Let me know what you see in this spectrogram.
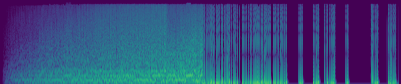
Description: Distortion Ascend To Static; Ascending; Blastwave

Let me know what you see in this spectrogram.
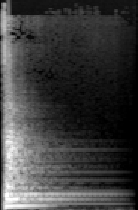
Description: RUBBER ON METAL HOLLOW

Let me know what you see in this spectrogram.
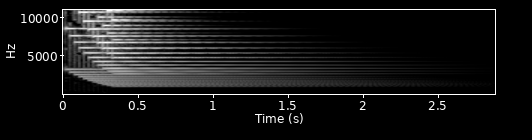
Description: Magical Bells, Magical Bells Wipe; Miscellaneous Musical; Blastwave

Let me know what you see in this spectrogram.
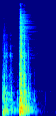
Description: Animal, Cage, Set, Down; Extermination Sound Effects; Insects

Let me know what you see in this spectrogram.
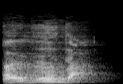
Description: Alien Ogre; Alien Sound Effects

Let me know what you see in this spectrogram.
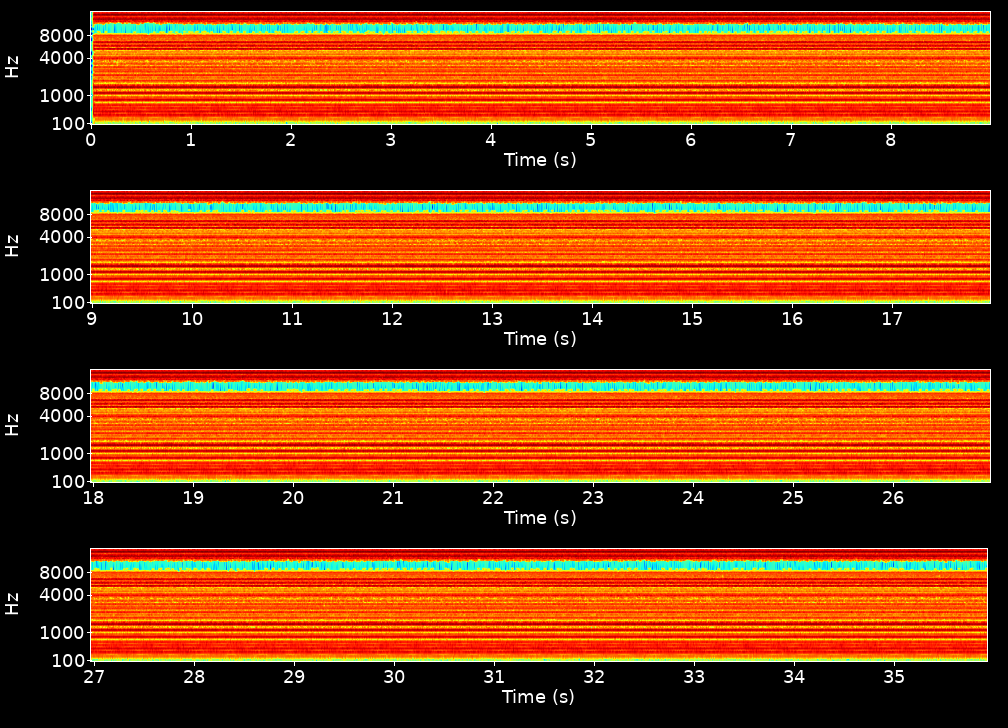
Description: Sci Fi Buzz Hum Ballast Electrical Loop; Tech; Blastwave

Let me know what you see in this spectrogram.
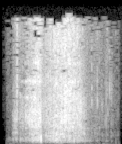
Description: Snow And Ice Ice Scrape Moderate; Sound Effects:Weather

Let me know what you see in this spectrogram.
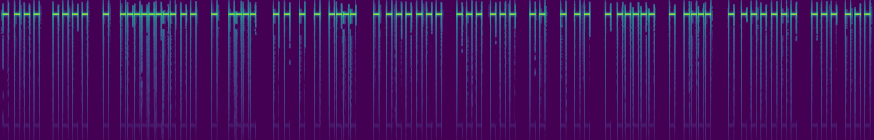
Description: Science Fiction Teletype Readout Beeps High Pitch; Communications

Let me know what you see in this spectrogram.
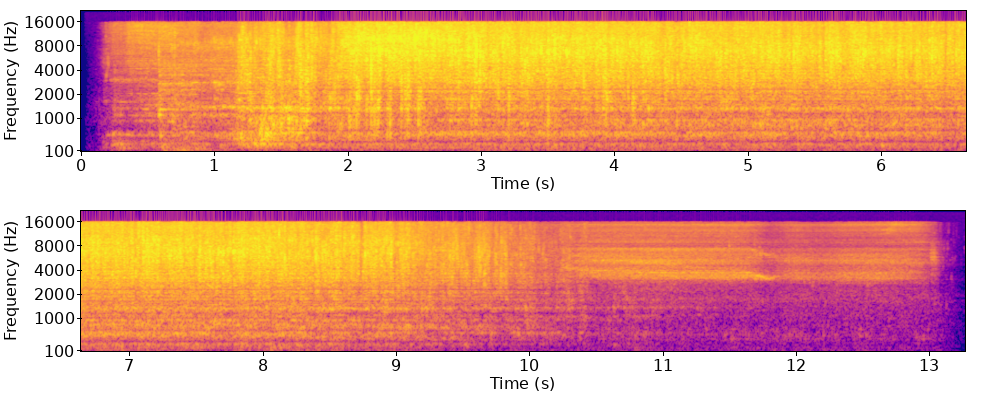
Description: Toilet Flush, Toilet Flush Public Bathroom; Bathroom (Sound Effects:Household); Blastwave

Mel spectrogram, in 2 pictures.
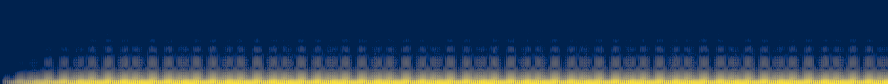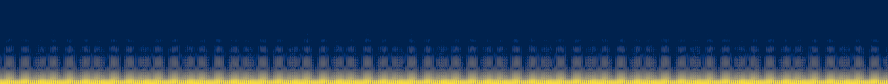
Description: Science Fiction Electrical Hum Drone; Drones; Sound Design

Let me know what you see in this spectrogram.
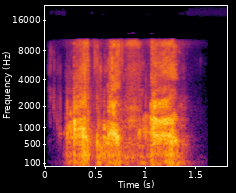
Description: Troll Eating, monster; horror

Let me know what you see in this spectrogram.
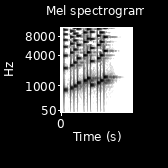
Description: Health Booster, video game

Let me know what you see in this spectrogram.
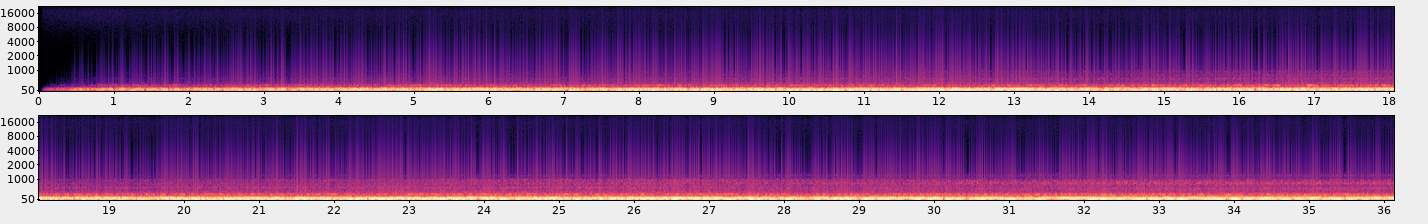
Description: Horror Drone Low Growl Moan; Evil

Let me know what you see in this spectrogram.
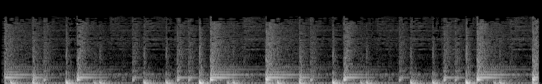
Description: Jazz drum loop at 180 bpm.; Jazz Jammin' Drum Beat Loop; Drum Loops

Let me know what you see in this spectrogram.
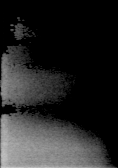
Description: Laser Cannon Fire

